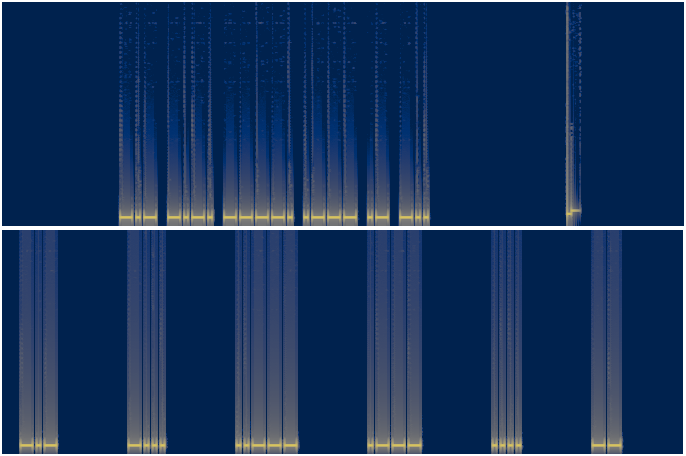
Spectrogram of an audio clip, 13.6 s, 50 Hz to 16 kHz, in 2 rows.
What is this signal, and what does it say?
Morse code, heard as a keyed tone, about 30 wpm, spaced as for 15 wpm, 700 Hz. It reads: KC9JAD KB2JHM
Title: USA Call Signs - 6 Characters - 6x Character Spacing - 30wpm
